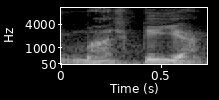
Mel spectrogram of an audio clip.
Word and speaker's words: maltia: Sí, maltia. Escuchen cómo lo estoy pronunciando. Maltia, ¿sí? Esa i que es y sí.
